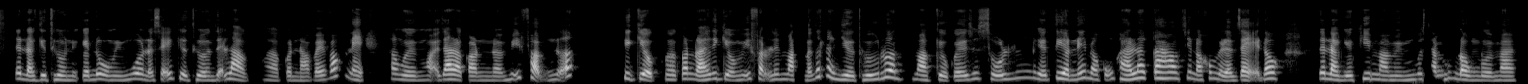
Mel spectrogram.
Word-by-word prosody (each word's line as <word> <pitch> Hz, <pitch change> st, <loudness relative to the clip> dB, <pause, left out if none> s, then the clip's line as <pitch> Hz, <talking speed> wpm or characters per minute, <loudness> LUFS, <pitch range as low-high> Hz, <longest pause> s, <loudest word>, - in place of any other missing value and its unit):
Nên 265 Hz, -2 st, -1 dB
là, 195 Hz, -1 st, +2 dB
kiểu, 215 Hz, -, +1 dB
thường 215 Hz, -2 st, -2 dB
những 195 Hz, -, -11 dB
cái 205 Hz, 0 st, -1 dB
đồ 235 Hz, -2 st, 0 dB
mình 200 Hz, +1 st, -8 dB
mua 255 Hz, 0 st, +1 dB
nó 180 Hz, -, -3 dB
sẽ, 200 Hz, -, -2 dB
kiểu, -, -, 0 dB
thường 195 Hz, -2 st, -2 dB
sẽ -, -, -2 dB
là 235 Hz, -7 st, +4 dB, 0.2 s
là 190 Hz, -2 st, -5 dB
quần 195 Hz, 0 st, -8 dB
áo 180 Hz, 0 st, -4 dB
váy 200 Hz, +2 st, -1 dB
vóc 355 Hz, +3 st, +2 dB
nè. 220 Hz, -, -1 dB, 0.3 s
Xong 245 Hz, -3 st, -3 dB
rồi 200 Hz, -1 st, -1 dB
ngoài 200 Hz, +2 st, -5 dB
ra 235 Hz, 0 st, +8 dB
là 215 Hz, -, +6 dB
còn, 190 Hz, -1 st, -2 dB
ờ, 185 Hz, -1 st, -4 dB
mỹ 230 Hz, +8 st, -7 dB
phẩm -, -, +5 dB
nữa. 385 Hz, -, +4 dB, 0.5 s
Thì, -, -, -1 dB
kiểu, -, -, +5 dB
ờ, 225 Hz, -1 st, -3 dB
con 255 Hz, +3 st, 0 dB
gái 205 Hz, +1 st, +6 dB
thì, 265 Hz, -, -3 dB
kiểu, 235 Hz, -6 st, -2 dB
mỹ 210 Hz, +4 st, -6 dB
phẩm -, -, 0 dB
lên 235 Hz, +2 st, -6 dB
mặt 220 Hz, -2 st, +2 dB
nó 195 Hz, -, -5 dB
rất 355 Hz, +3 st, -3 dB
là 370 Hz, -, +2 dB
nhiều 220 Hz, -5 st, +1 dB
thứ 215 Hz, +4 st, 0 dB
luôn. 325 Hz, +1 st, +5 dB
Mà, 220 Hz, -3 st, +3 dB
kiểu, 205 Hz, -4 st, -1 dB
cái 195 Hz, +2 st, -1 dB
số 245 Hz, -4 st, -2 dB, 0.3 s
cái 225 Hz, -2 st, +1 dB
tiền 240 Hz, -1 st, +3 dB
ấy, 280 Hz, +4 st, 0 dB
nó 235 Hz, -4 st, 0 dB
cũng 225 Hz, +4 st, -7 dB
khá 235 Hz, -4 st, +3 dB
là 300 Hz, +2 st, +5 dB
cao 280 Hz, -1 st, +5 dB
chứ 290 Hz, -, -7 dB
nó 210 Hz, -, 0 dB
không 280 Hz, +3 st, -7 dB
phải 205 Hz, -, -1 dB
là 185 Hz, -, +3 dB
rẻ 200 Hz, +1 st, +2 dB
đâu. 265 Hz, +3 st, +5 dB, 0.4 s
Nên 270 Hz, -2 st, +2 dB
là, 225 Hz, -, +7 dB
nhiều 200 Hz, 0 st, -1 dB
khi 265 Hz, +3 st, -5 dB
mà 215 Hz, -4 st, -1 dB
mình 205 Hz, +2 st, -7 dB
mua 245 Hz, -, -7 dB
sắm 210 Hz, -, -2 dB
bốc 275 Hz, +2 st, -9 dB
đồng 210 Hz, -5 st, +2 dB
rồi 190 Hz, -1 st, -3 dB
mà 195 Hz, 0 st, -2 dB
220 Hz, 310 wpm, -24 LUFS, 200-250 Hz, 0.5 s, ra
